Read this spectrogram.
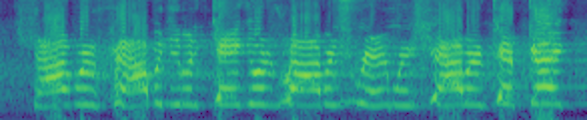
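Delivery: high, very loud mock-Dutch yelling; hammed-up outrage. Cyclist coming at you full speed, hammed-up yelling. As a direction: lose it in a torrent of yelped gibberish. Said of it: "people lose their shit".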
